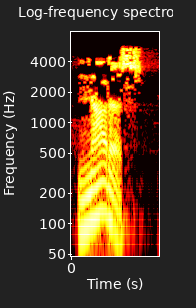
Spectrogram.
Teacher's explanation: not 跟 s 有一个连音， s 不被强调，可以说成 us 叫做 notus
